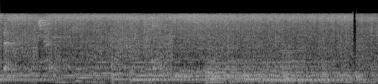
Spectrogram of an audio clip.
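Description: Small chopped pieces of green jackfruit, seasoned with salt and turmeric for a Bengali jackfruit prawn curry, fry in a kadai with a loud, steady, unbroken sizzle. No one speaks.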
